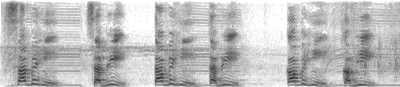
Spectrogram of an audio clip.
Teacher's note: अल्प प्राण के बाद ह आने पर दोनों मिलाकर महाप्राण हो जाते हैं।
